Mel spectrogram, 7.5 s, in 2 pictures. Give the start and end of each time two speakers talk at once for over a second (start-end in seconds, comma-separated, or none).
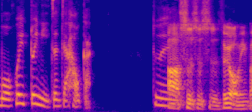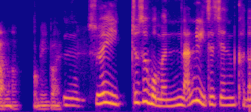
none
